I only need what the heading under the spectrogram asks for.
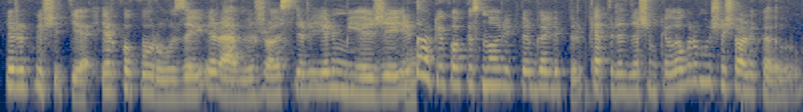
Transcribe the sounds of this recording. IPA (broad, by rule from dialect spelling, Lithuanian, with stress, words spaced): ˈɪr ɪr ʃʲɪˈtʲiɛ ɪr kʊkʊˈruːzɐɪ ɪr ˈɑːʋʲɪʒoːs ɪr ˈɪr ˈmʲiɛʒʲɛɪ ɪr ˈtoːkʲiɛ ˈkoːkʲʊs ˈnoːrʲɪ ɪr ɡɐˈlʲɪ ˈpʲɪrkt ˈkʲæːtʲrʲɛzʲdʲɛʃʲɪmt kʲɪˈlˠoːɡrɐmuː ʃʲɛˈʃʲoːlʲɪkɐ ˈɛʊruː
